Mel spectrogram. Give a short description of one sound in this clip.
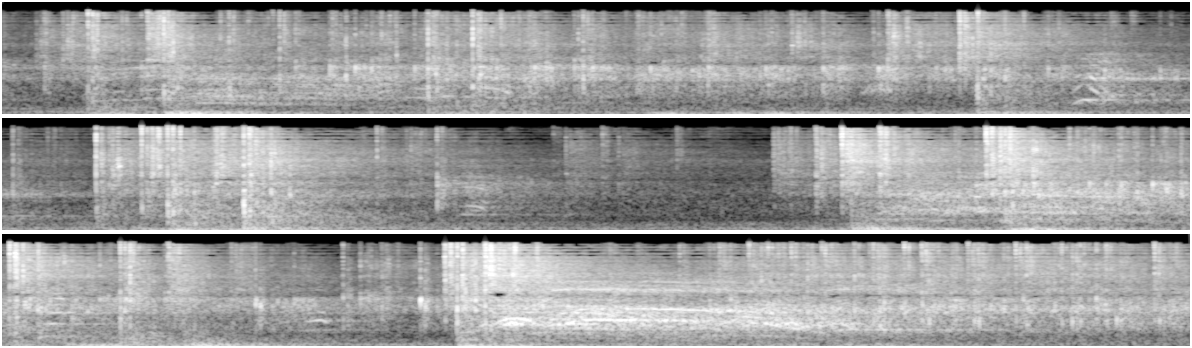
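Bare feet stamp on a wooden floor.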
